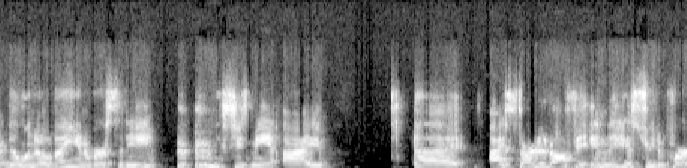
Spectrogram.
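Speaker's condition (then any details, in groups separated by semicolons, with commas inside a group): No condition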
